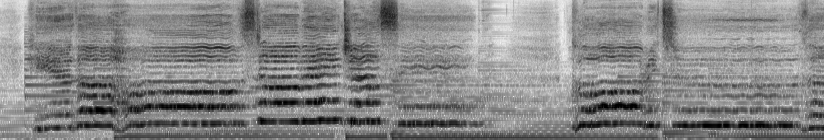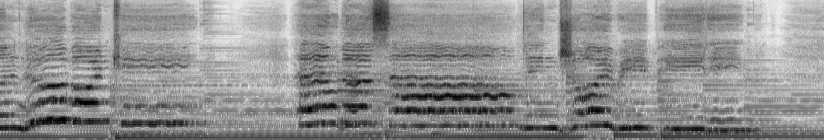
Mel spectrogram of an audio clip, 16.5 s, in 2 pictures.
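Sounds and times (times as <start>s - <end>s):
soprano singing in a gospel choir: 0.0s - 16.4s.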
